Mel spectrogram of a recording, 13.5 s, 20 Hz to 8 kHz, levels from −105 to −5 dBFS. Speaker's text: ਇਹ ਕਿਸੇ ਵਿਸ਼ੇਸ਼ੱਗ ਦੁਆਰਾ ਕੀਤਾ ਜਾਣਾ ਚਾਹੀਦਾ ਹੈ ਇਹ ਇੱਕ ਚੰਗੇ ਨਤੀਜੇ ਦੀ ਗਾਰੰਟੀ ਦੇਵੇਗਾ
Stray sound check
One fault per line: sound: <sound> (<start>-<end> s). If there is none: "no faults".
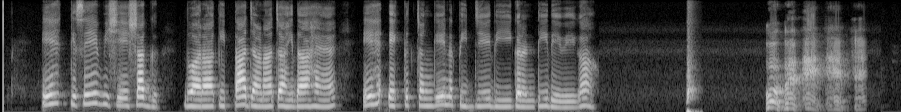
sound: whoosh (10.3-10.6 s)
sound: laugh (11.5-13.0 s)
